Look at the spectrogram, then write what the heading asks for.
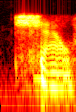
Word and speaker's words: chaos: Yes, Schausch with like an SH on the end. Schausch. Schausch. Schausch. So I don't have the Portuguese. Well, it's a shame that, really, isn't it? Because it is spelt chaos for people who think I've taken leave of my semmers. Yeah. It's spelt chaos, but it is Schausch.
